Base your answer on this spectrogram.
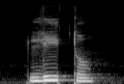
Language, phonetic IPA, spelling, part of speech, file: Ukrainian, [ˈlʲitɔ], літо, noun, Uk-літо.ogg
- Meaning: 1. summer 2. year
